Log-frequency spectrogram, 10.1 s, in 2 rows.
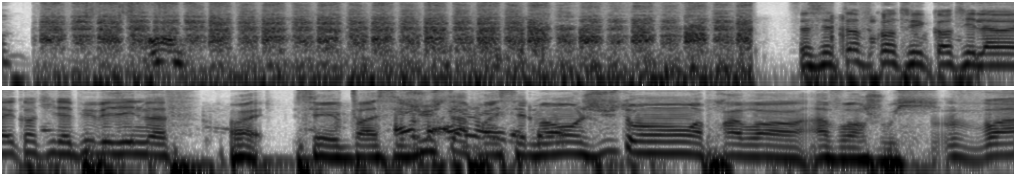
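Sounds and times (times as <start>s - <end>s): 
speech: 0.0s - 3.1s, 4.0s - 10.1s
person vocally imitating a dog lapping water: 7.0s - 7.6s.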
